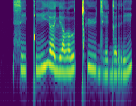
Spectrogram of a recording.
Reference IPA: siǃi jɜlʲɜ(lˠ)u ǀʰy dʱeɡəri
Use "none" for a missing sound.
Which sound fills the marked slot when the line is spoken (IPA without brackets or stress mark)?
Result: lˠ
